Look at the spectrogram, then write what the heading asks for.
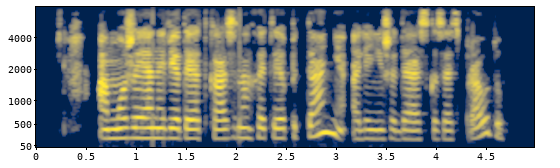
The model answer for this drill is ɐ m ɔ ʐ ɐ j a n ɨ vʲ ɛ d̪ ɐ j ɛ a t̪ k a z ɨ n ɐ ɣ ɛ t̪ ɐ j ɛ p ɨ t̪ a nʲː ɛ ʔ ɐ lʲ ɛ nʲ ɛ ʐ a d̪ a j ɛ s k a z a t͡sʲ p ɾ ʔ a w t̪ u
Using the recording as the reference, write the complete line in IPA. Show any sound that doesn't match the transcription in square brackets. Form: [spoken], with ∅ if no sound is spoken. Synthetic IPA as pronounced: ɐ m ɔ ʐ ɐ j a n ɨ vʲ ɛ d̪ ɐ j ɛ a t̪ k a z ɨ n ɐ ɣ ɛ t̪ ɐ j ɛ p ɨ t̪ a nʲː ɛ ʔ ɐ lʲ ɛ nʲ ɛ ʐ a d̪ a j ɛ s k a z a t͡sʲ p ɾ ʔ a w [d̪] u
